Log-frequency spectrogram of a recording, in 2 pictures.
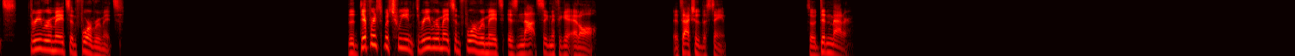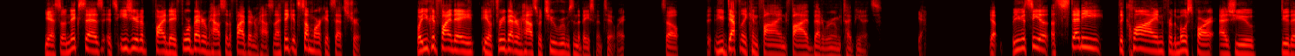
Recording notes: This was a live class recorded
